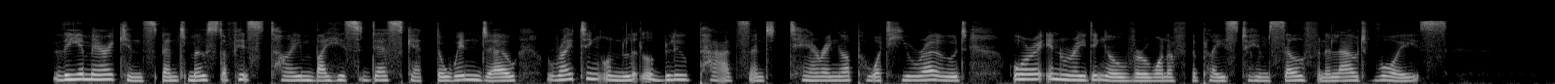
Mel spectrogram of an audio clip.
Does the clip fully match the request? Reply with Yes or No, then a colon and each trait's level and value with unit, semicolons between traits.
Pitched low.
No: high, 190 Hz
